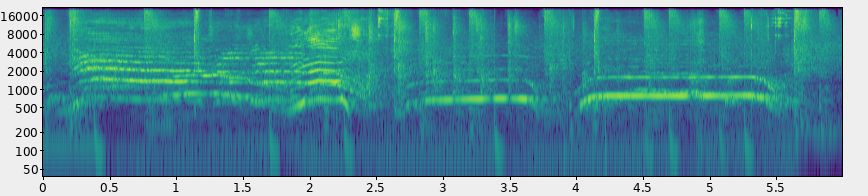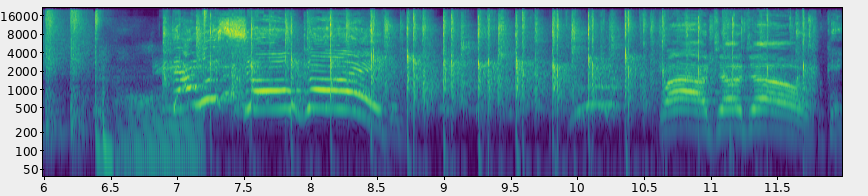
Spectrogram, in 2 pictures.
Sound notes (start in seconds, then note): 1.2 light music; 3.1 crew cheering; 3.1 light music; 6.8 everyone clapping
